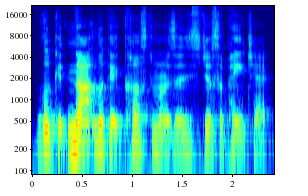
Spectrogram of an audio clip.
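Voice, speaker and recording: Low-voiced woman hosting a live chat. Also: steady tone, a little fast, fairly bright tone. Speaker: host of a live stream. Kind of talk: casual interview.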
